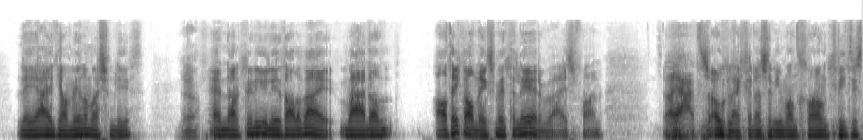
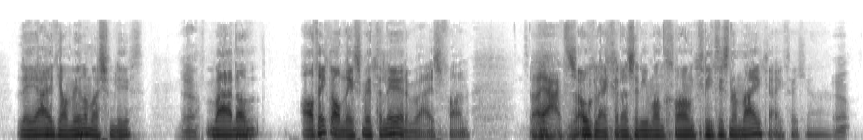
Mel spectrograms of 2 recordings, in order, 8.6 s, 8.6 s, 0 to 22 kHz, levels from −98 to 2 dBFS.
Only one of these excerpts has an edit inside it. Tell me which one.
second; 1 cut; at 2.0 s

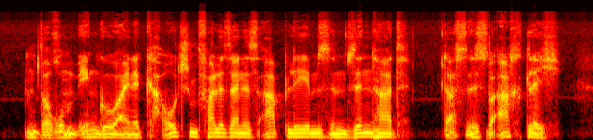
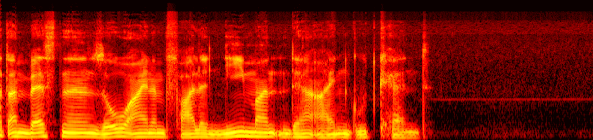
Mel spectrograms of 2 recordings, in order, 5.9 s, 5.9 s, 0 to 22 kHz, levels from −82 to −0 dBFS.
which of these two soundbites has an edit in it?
first; 1 cut; at 4.9 s

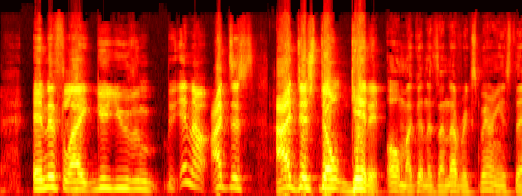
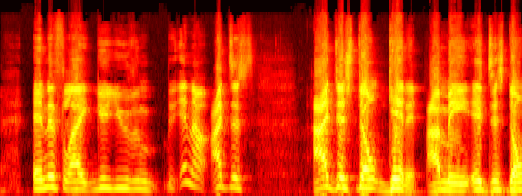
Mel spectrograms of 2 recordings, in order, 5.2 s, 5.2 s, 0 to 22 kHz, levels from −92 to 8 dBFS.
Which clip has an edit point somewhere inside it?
first; 2 cuts; at 2.7 s, 3.8 s

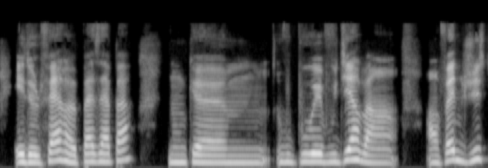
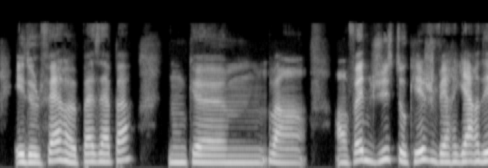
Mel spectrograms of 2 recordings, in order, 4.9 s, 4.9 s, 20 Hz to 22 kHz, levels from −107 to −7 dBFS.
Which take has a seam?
second; 1 cut; at 2.7 s

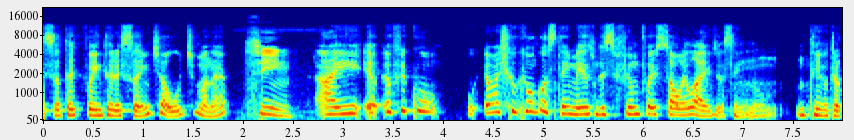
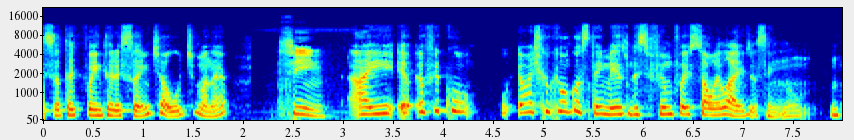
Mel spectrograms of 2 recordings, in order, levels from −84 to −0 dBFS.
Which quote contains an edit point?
first; 1 cut; at 1.9 s

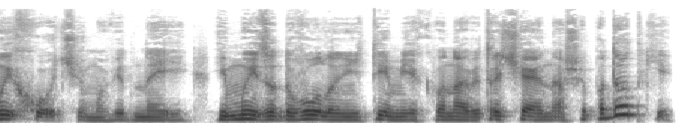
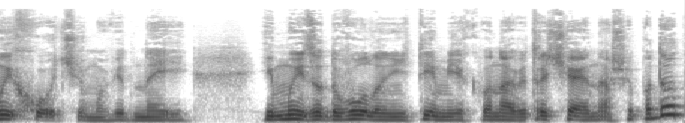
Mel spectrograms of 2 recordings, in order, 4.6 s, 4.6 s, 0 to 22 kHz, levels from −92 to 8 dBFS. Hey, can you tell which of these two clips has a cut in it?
first; 1 cut; at 1.4 s

